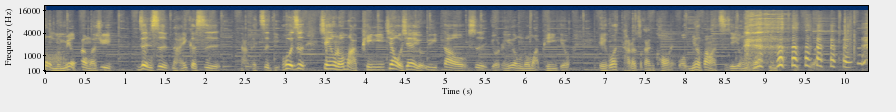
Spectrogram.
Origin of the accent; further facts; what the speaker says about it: southern Taiwan, Taiwan; accent: southern Taiwanese; first language Taiwanese Hokkien; Chinese is a second language; 反正我们小时候都讲台语长大的嗯。 是南部的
